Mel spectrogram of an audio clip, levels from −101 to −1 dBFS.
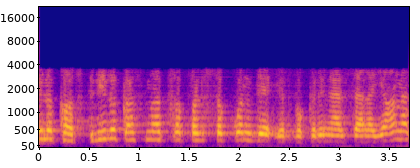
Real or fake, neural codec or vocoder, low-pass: fake; codec, 16 kHz, 0.4 kbps, LongCat-Audio-Codec; 3.6 kHz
